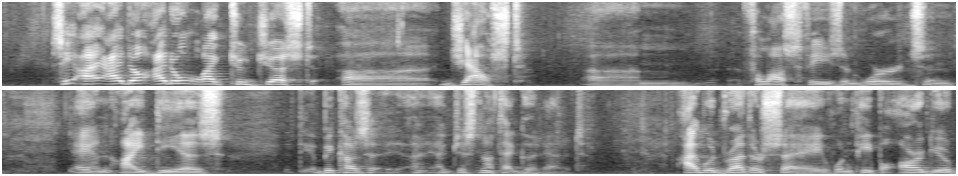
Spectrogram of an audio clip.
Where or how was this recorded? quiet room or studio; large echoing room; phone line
large echoing room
